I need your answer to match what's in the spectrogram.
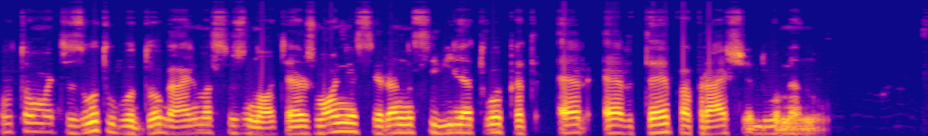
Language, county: Lithuanian, Alytus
